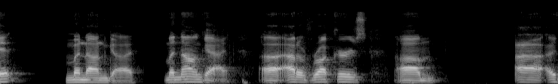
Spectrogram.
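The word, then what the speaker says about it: Monangai: But I think instead I'm going to go ahead and take Kyle how do you pronounce his Manangai, name, Zach? Say it. Manangai.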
